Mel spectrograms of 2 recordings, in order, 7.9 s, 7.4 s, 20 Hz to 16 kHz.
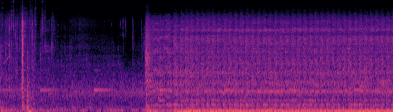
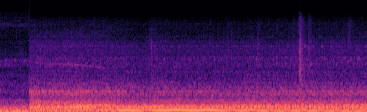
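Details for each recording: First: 2004 Chevy Tahoe flex-fuel, crank no start: steady low churning crank that never catches, no fuel pressure at the port and no pump noise; bad fuel pump in the mid-mount tank. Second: 2004 Chevy Tahoe flex-fuel after fuel pump repair, engine warming up: mild deep rumble swelling smoothly with revs, no rattles or leaks, from a Thrush single-to-dual exhaust with slash-cut tips; healthy exhaust tone.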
